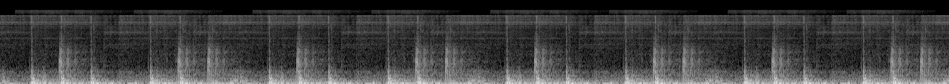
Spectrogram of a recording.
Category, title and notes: Instrument samples > Percussion
This 202bpm Drum Loop is good for composing Industrial/Electronic/Ambient songs or using as soundtrack to a sci-fi/suspense/horror indie game or short film.
Ambient, Dark, Loop, Loopable, Samples, Underground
